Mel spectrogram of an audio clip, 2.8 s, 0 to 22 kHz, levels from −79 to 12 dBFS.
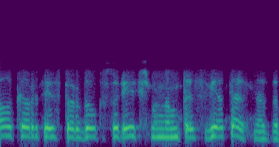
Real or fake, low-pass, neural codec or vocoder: real; 7.2 kHz; none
